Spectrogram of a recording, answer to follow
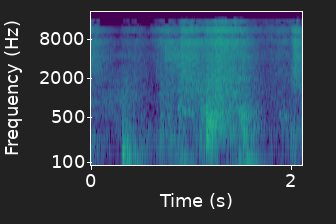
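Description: Quiet room tone broken by a couple of soft low thumps, and a brief hesitant hum from a man's voice about a second in.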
